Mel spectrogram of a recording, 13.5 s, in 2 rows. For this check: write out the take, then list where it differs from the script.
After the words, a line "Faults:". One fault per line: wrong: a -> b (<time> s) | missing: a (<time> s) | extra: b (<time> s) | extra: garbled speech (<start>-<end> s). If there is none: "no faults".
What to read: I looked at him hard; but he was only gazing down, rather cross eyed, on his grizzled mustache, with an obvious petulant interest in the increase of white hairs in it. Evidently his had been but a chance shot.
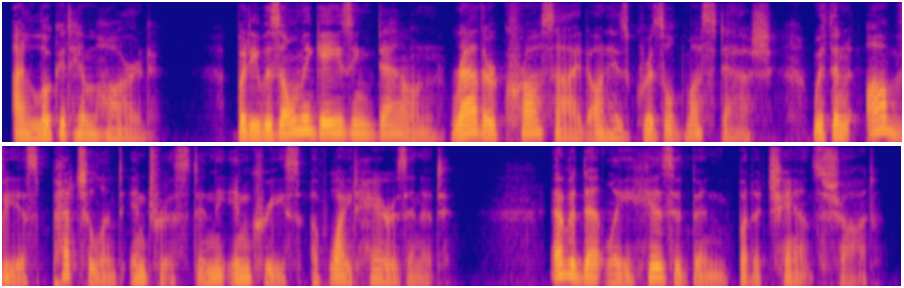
I look at him hard; but he was only gazing down, rather cross eyed, on his grizzled mustache, with an obvious petulant interest in the increase of white hairs in it. Evidently his had been but a chance shot.
Faults:
wrong: looked -> look (0.2 s)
